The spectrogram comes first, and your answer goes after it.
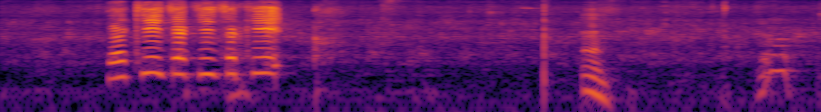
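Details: Pit Bull from Tak, Thailand, a controlled breed kept for dog-pulling, lets out a rapid burst of five or six high whimpering yips in about a second. One falling whine and faint yelps follow, with people talking nearby.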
